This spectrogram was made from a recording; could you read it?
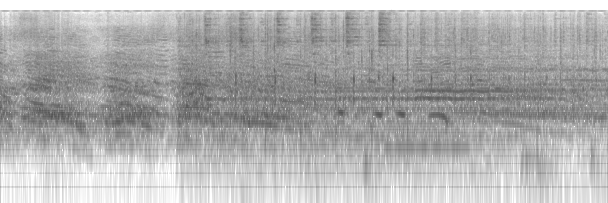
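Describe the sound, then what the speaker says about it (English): A crowd at a Renaissance fair event shouts a loud unified cheer together, with a burst of voices and whoops fading into a sustained murmuring crowd. "join our voices in a single cheer"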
